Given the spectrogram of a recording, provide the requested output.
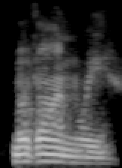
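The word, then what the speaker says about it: Myfanwy: Line 29 of page 5, Mavanwi, that's her name, Mavanwi Price.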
